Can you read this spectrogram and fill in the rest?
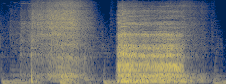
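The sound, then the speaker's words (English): Heavy mouth breathing after eating spicy food: a drawn-out airy breath followed by a louder, rougher one, both harsh and hissy, with no talking. “Breathing through my mouth is it's the, the, wrong thing to do, uh, by the way.”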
